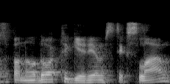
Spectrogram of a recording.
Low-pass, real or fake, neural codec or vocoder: 7.2 kHz; fake; codec, 16 kHz, 1 kbps, X-Codec, WavLM features, trained on Multilingual LibriSpeech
